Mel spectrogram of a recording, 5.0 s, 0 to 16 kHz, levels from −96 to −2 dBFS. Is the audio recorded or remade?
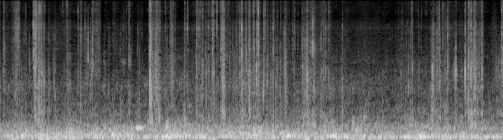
recorded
